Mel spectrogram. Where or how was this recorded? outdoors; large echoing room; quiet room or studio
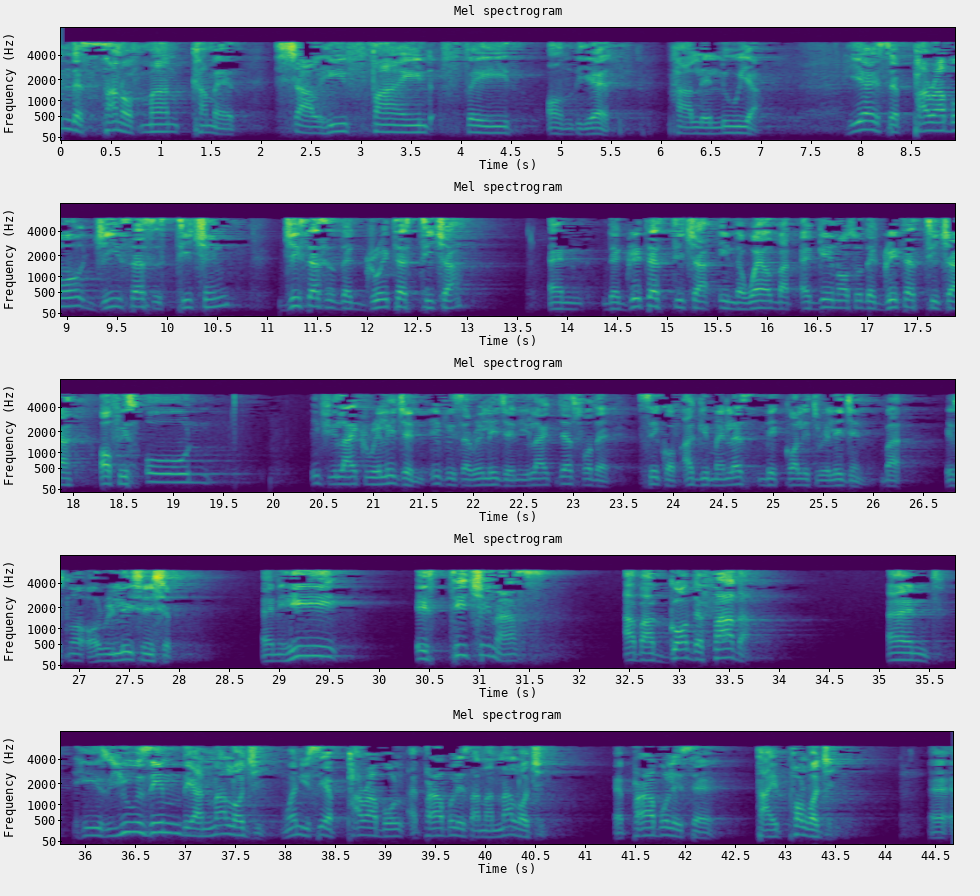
large echoing room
